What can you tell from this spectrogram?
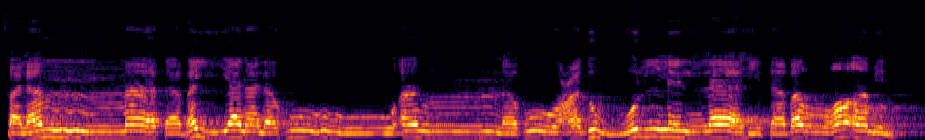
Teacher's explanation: نون ساکن کے بعد ہا ہے حروف حلقی میں سے تو نون میں اظہار حقیقی ہوگا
